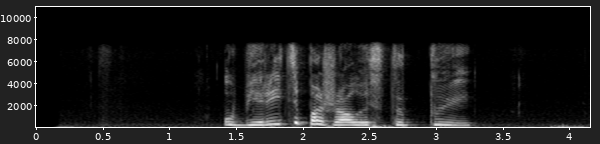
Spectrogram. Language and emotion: Russian, angry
